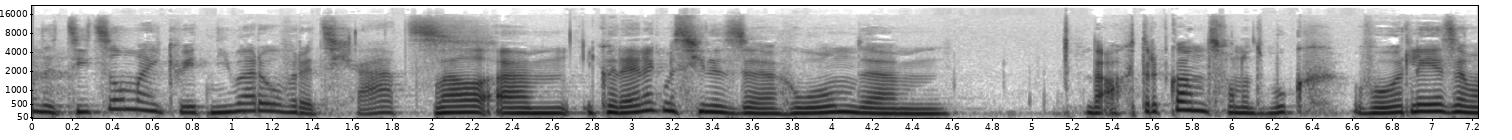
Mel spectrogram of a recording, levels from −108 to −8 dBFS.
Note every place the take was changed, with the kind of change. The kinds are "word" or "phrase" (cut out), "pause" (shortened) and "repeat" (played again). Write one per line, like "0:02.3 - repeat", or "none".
none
